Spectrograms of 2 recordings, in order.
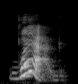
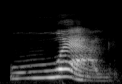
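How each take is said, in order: First: The word is said quickly. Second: The word is stretched out slowly. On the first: "Now say it in a snap" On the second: "Blend with me"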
